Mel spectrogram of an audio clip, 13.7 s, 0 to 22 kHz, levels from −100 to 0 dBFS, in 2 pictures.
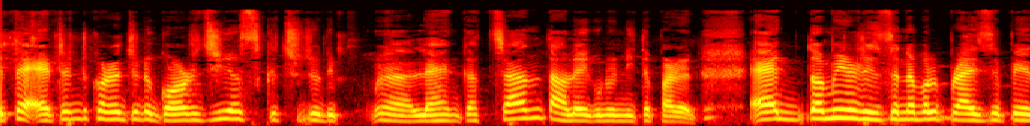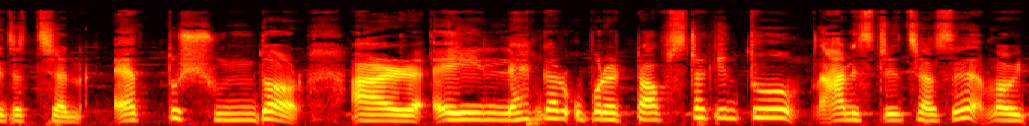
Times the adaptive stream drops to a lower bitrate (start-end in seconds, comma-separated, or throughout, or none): none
